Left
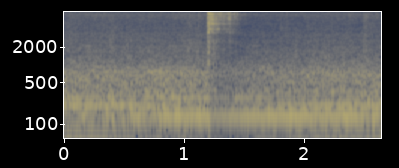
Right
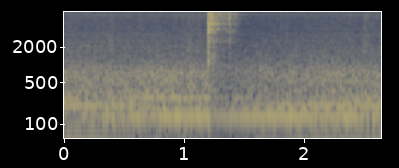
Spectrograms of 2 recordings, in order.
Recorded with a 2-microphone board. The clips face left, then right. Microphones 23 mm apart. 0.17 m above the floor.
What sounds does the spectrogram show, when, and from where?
1.2 s keys jangling: 30° right (ahead or behind), 0.9 m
